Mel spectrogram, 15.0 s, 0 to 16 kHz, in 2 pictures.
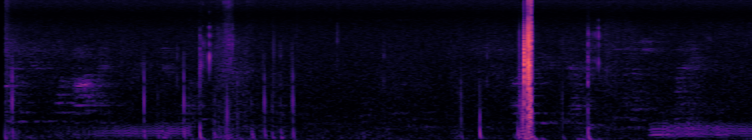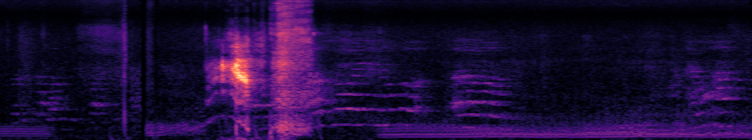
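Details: A female Siamese cat, a mother, growls low and long at a feral rescue tortie kitten about 2-3 months old, a sharp hiss or yowl breaking through midway; owner thinks she was jealous.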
